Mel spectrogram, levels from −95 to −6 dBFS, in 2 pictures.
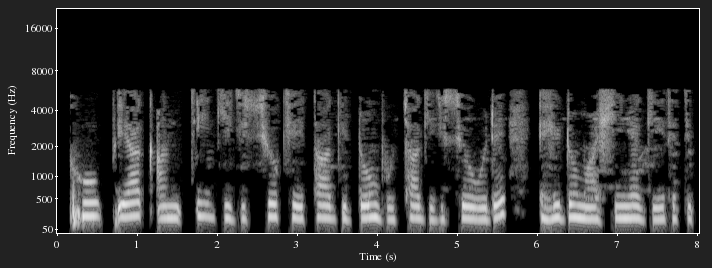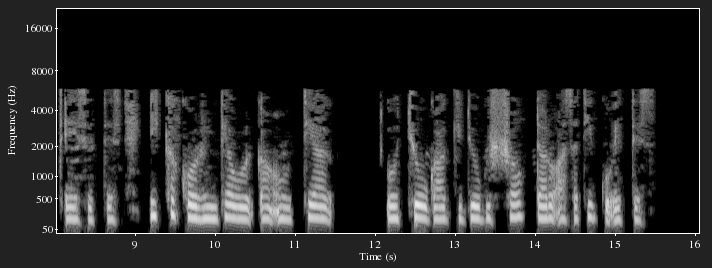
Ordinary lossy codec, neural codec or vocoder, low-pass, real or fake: MP3, 24 kbps; none; 7.2 kHz; real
